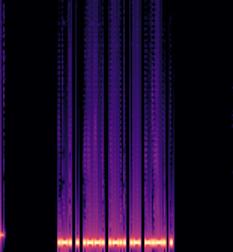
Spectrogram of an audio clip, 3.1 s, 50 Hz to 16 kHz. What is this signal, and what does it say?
Morse code, heard as a keyed tone, about 50 wpm, 700 Hz. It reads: REPLACE
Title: Sentences from Top 1400 Words - New Word Drill Alt - 50wpm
